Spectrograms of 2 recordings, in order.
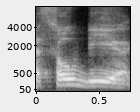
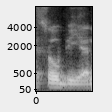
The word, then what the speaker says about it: Soubhia: Cara, muita gente erra, mas é Soubia, quer dizer, a pronúncia brasileira é Soubia, né? pronúncia em árabe, aí você não me pergunte, que eu também não sei.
